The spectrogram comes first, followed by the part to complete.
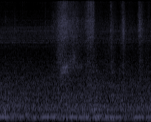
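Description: Near silence: faint room tone with a low steady hum and a few faint soft clicks about a second in.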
